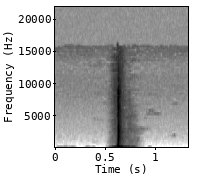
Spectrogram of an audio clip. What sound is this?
punch for your film/video
hit, awesome, punch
